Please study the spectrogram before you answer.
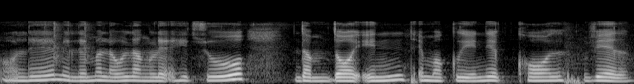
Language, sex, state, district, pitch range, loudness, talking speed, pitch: Mizo, female, Mizoram, Aizawl, 165-185 Hz, -18 LUFS, 130 wpm, 175 Hz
